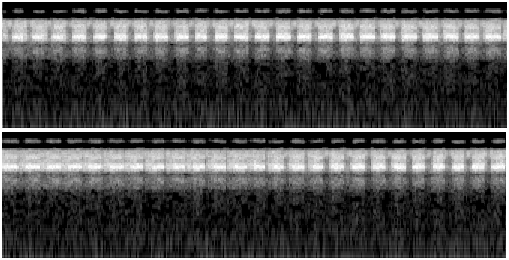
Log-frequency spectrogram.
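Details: Many cicadas in Provence, southern France, singing in summer: an intense, high-pitched rasping drone with regular throbbing beats roughly three per second, unbroken for the whole stretch.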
